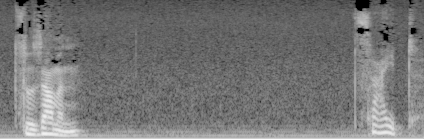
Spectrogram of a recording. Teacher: the German Z is pronounced as if it were TS.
